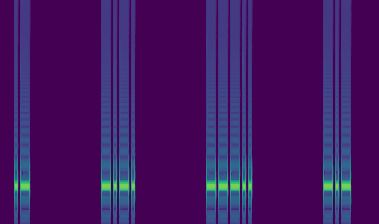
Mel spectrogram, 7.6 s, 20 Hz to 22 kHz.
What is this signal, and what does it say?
Morse code, heard as a keyed tone, about 20 wpm, spaced as for 5 wpm, 700 Hz. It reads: AC8K
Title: USA Call Signs - 5 Characters - 8x Character Spacing - 20wpm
